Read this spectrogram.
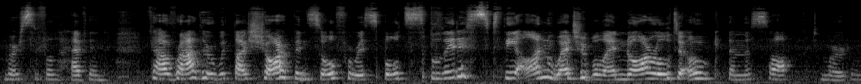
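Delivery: hushed appeal to heaven rising into forceful declamation; dramatic monologue. Acted. Isabella pleading for her brother's life, dramatic monologue. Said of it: "going to perform a monologue for us".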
